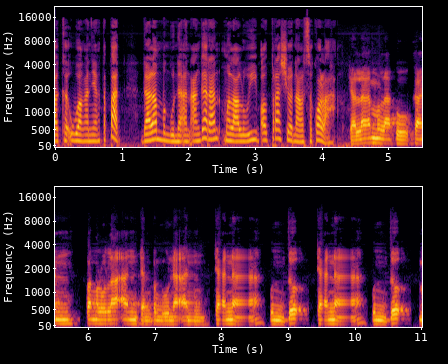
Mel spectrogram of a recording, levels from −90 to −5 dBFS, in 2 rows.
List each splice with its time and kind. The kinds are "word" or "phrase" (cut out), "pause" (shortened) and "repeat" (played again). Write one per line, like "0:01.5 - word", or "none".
0:03.1 - word
0:06.8 - word
0:09.4 - repeat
